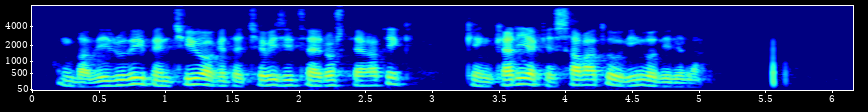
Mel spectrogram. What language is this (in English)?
Basque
